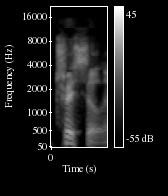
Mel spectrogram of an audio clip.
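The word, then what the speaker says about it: Trysil: When Bex went to Trissel, and is that pronunciation correct, Tom? – The pronunciation is absolutely perfect.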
